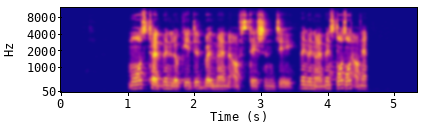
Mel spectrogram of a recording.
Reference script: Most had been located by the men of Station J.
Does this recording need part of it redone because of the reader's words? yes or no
yes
